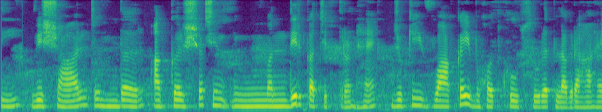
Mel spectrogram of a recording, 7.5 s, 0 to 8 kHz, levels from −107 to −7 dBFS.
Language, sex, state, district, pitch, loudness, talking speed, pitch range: Hindi, female, Bihar, Begusarai, 165 Hz, -24 LUFS, 125 wpm, 150-170 Hz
